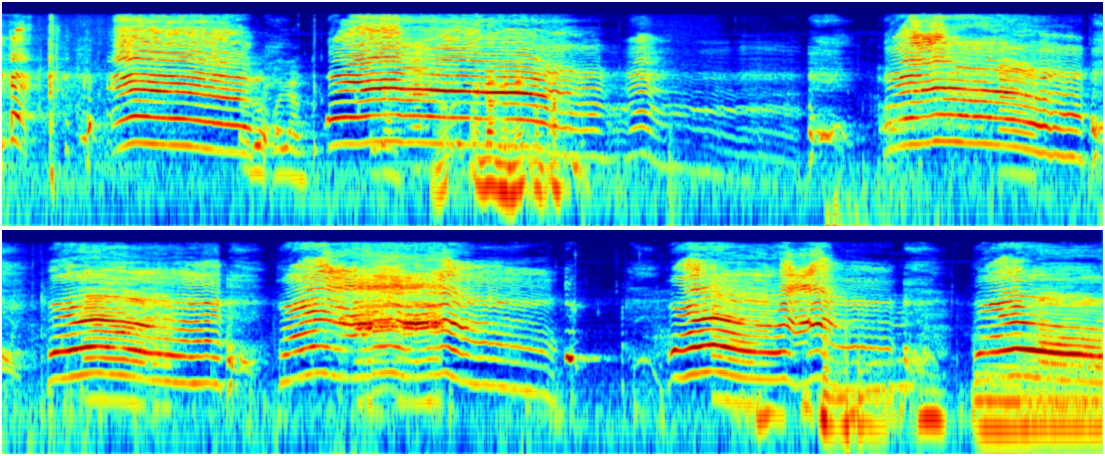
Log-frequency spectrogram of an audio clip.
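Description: Baby crying hard: a run of about six long, high wails, each a second or two long, with short breaths between them.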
